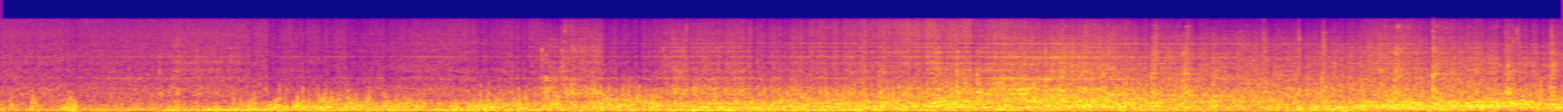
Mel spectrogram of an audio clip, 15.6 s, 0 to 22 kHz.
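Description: A GM GT22 diesel-electric locomotive runs into the station and past at close range, its rumble growing steadily louder. Its passenger coaches then roll by.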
